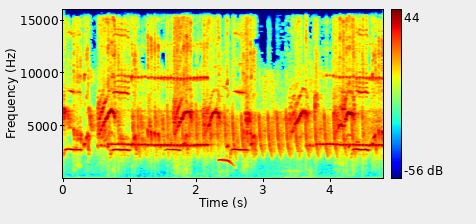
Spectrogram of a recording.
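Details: Lure chorus of small birds, called sapu jagat, for attracting wild small birds; rapid rhythmic ticking twitters under long thin whistles, with upswept chirps and one downslurred note.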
